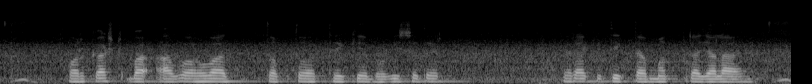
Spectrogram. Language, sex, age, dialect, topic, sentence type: Bengali, male, 18-24, Jharkhandi, agriculture, statement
